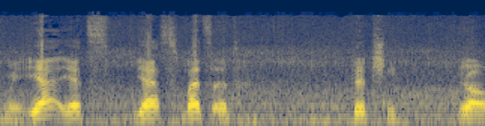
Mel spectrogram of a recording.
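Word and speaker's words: Ditschen: So das Ditchen ist was ganz typisch Sächsisches.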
